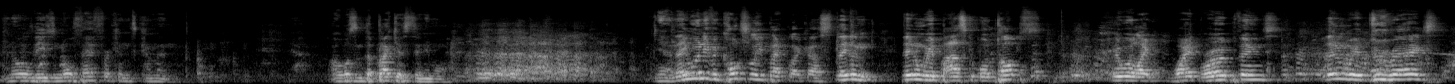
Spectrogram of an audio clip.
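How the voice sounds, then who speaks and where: Male stand-up comic, New Zealand accent, high voice, profane storyteller, recorded from a distance in a club. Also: normal speed, long pauses, darkish tone. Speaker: stand-up comedian. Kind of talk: stand-up comedy set. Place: comedy club stage before a live audience. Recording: distant echoey club recording, noisy laughing crowd.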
